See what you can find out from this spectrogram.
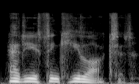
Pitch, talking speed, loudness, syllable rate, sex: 115 Hz, 300 wpm, -15 LUFS, 6.8 syllables/s, male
